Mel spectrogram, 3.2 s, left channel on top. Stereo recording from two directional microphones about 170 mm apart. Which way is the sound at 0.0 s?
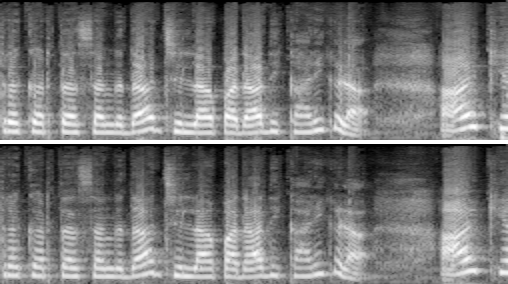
15° left (ahead or behind).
